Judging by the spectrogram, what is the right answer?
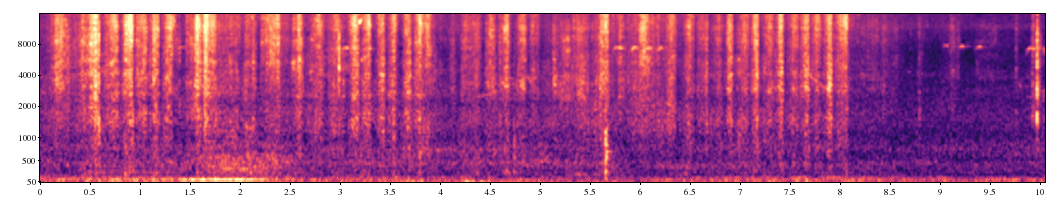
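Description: Paper towel dampened with rubbing alcohol wiping a car's metal door lock striker and the door jamb around it: a run of quick scratchy rubbing strokes that die away about two seconds before the end, over a low steady hum.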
